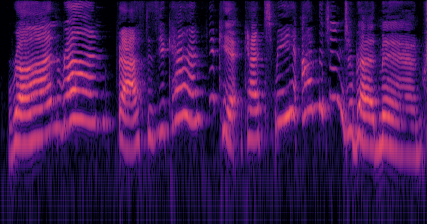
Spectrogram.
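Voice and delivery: high, cheeky taunting voice; gingerbread man. Acted. Gingerbread man taunting the old couple, high and cheeky. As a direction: tease them from out of reach. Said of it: "he said".

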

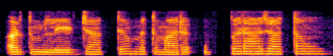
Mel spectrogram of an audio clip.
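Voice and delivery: ordinary talk, nothing marked

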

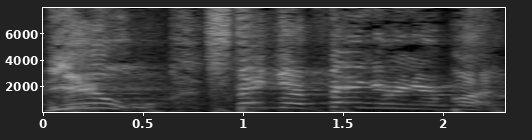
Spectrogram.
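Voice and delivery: high shouted command; gunman's barked demand. Retold or imitated. Gunman ordering a passenger, high barked demand.

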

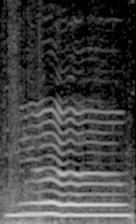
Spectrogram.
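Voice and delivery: ordinary delivery

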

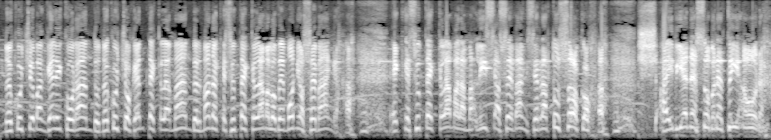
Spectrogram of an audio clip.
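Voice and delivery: high, urgent exhortation; full-force preaching. Real, not acted. Preacher demanding that the believers cry out, full-force preaching.

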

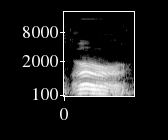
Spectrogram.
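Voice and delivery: low, soft mock growl; dog growl. Shown as a demonstration. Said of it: "Dogs growl".

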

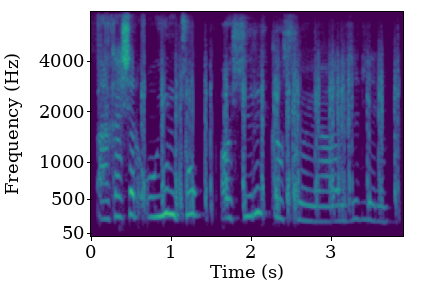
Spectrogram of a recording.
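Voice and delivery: ordinary talk

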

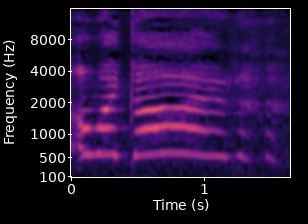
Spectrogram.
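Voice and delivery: laughing through the words, slow; giggly disbelief, half laughing. Real, not acted. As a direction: crack up mid-phrase. Laughing at friend's remark.

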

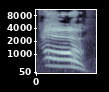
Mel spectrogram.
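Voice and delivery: high, loud "oh" of shock; sudden high yelp; startled yell. Pretend. Player caught by a mishap, loud startled yell.

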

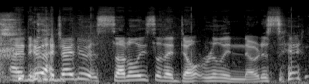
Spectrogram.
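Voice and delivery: ordinary talk

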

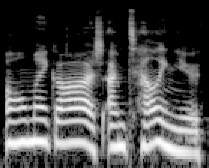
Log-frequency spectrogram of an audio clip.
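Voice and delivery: ordinary delivery

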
